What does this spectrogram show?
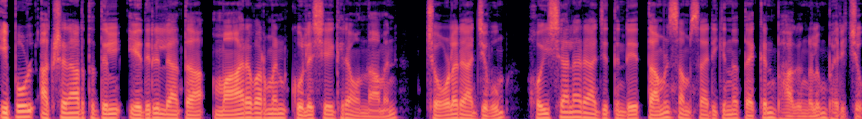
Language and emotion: Malayalam, neutral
